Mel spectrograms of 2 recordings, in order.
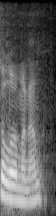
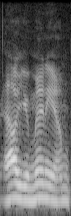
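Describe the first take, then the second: First: It is said in the American way, four syllables. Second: It is said in the British way, five syllables.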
